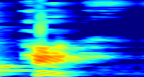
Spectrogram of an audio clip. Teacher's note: जब आप फा बोलते हैं ओठ जो है एक दूसरे से स्पर्श कर रहे हैं, इसीलिए इसका उच्चारण स्थान ओष्ठ बताया जा रहा है।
